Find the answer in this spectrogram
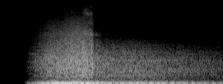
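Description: Logo-reveal sound effect: a swelling whoosh that cuts off sharply just under a second in, over a deep rumble that slowly fades away.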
